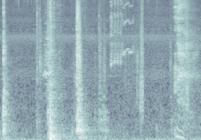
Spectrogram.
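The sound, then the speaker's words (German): A vehicle with an engine that sounds like a truck's rolls in and comes to a stop after its headlights are switched off. Its low engine rumble is joined by a few short mechanical clunks and squeaks, with no voices. “Dann wurden die Lichter plötzlich ausgeschaltet und der Wagen stoppte.”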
